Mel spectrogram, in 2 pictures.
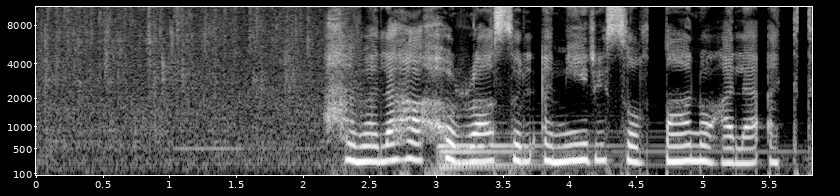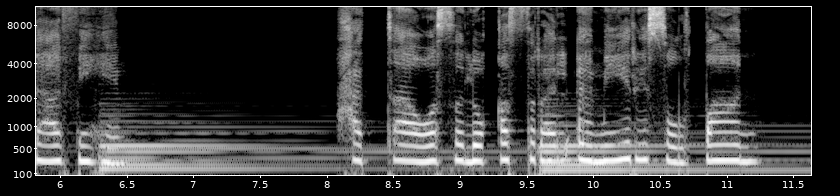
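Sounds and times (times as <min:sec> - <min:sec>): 
light rain falling in a garden: 0:00.0 - 0:02.9
raindrops pattering on a surface: 0:00.0 - 0:04.4
speech: 0:02.3 - 0:06.6, 0:08.2 - 0:11.3.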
